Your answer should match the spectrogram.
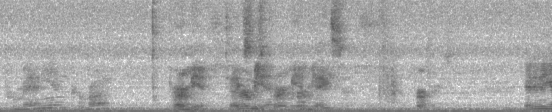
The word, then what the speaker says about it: Permian: Is it pronounced Permian? Permian, Texas Permian Basin.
